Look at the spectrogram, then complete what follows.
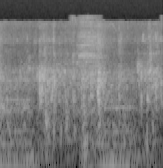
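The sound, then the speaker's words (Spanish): A normal washing machine churns steadily while washing, with water sloshing in irregular surges over a low, continuous motor hum, moderately loud, with no voices. “Este es el sonido de una lavadora normal.”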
